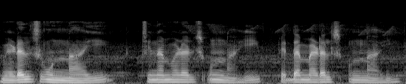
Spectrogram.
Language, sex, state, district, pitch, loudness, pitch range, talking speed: Telugu, male, Telangana, Mahabubabad, 105 Hz, -20 LUFS, 95-110 Hz, 120 wpm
